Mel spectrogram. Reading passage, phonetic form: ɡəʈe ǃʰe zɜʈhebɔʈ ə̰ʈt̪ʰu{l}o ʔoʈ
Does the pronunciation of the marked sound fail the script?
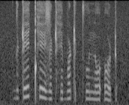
yes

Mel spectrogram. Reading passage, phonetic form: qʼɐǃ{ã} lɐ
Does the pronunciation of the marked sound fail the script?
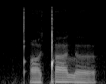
yes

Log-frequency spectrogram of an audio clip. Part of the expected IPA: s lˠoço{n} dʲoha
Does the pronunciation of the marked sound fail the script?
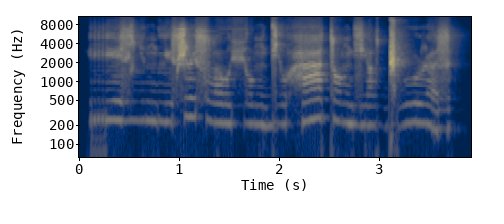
yes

